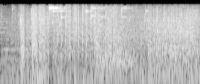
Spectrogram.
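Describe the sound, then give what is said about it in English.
Rapid gunfire from soldiers shooting at a basilisk outside a nuclear power plant, a dense, continuous barrage of overlapping shots that stays loud and unbroken throughout. “Finding itself under fire, it heads through a doorway into the nuclear power plant.”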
